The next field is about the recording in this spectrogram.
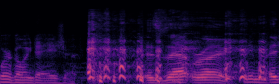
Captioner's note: both laughing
